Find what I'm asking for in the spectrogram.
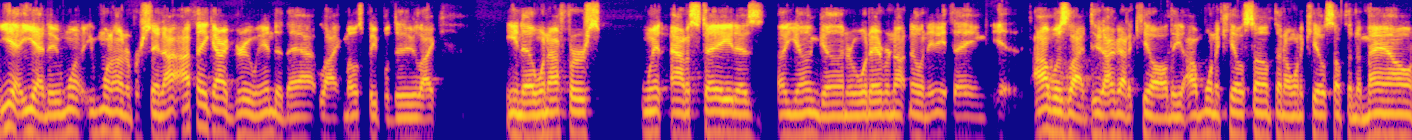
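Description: A man's medium-pitched voice with a Southern US accent, fairly quick, in monotone, flat intonation. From North Georgia, US South. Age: 30s. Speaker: waterfowl hunter. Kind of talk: casual chat.

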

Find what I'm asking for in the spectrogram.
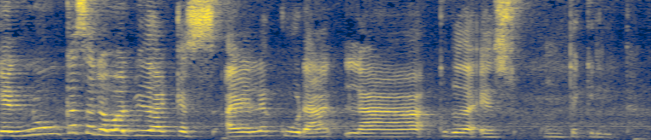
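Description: An animated tone at a moderate pace, over noticeable background noise. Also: woman. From Mexico. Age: 40s. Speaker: podcast co-host. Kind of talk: casual chat.

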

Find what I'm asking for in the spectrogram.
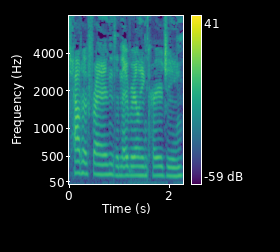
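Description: In a very clean recording with a silent background, a woman with an American accent and a normal speaking voice talks at a fairly low pitch with ordinary pitch variation. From Chicago south suburbs, Illinois. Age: 20s. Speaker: college student. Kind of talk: testimony.

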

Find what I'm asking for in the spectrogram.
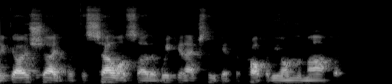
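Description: A man is speaking. He has an Australian accent. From Australia, rural background. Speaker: real estate agent and auctioneer. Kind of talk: interview.

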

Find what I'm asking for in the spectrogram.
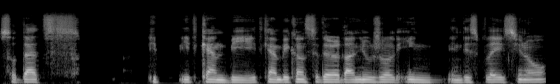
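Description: Recorded dry and close with no echo, a man with a Hungarian accent speaks at a moderate pace in a medium pitch. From Romania, Harghita county (Hungarian-speaking). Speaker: indie developer, entrepreneur. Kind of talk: interview. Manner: repeats words, halting.

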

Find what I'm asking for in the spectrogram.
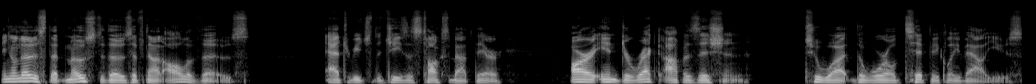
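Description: With an American accent, a man uses a plain, everyday voice at a fairly low pitch and moderate pace, with ordinary pitch variation, in a very clean recording with a silent background and a dry, close sound with no echo. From Central Texas (Austin). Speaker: preacher. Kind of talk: casual interview chat.

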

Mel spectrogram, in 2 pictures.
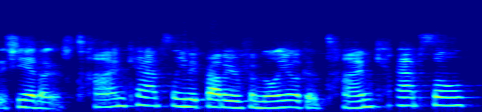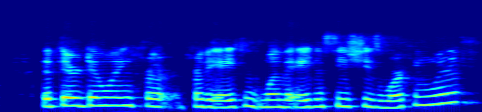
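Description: A woman speaks at a very fast pace. Her voice is fairly high, with ordinary pitch variation. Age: 40s. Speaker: law enforcement public information officer. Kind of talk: interview.

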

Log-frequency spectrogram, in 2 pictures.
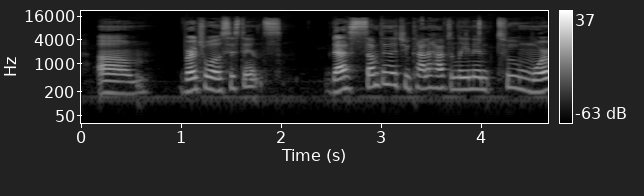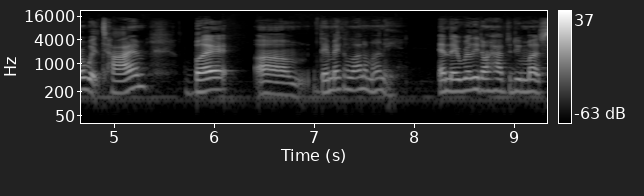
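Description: A woman with an American accent uses a plain, everyday voice at a fairly quick pace with ordinary pitch variation, in a very clean recording with a silent background. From New York, Staten Island. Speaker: digital marketing business owner. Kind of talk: casual interview.

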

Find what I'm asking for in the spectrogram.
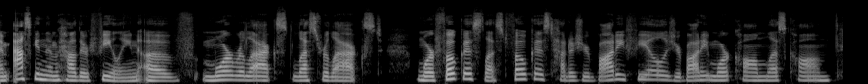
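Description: At a moderate pace, a woman with medium pitch, ordinary pitch variation and an unremarkable speaking voice is heard in a very clean recording with a silent background and a dry, close sound with no echo. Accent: American. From US Midwest, St. Louis, Missouri. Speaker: neurofeedback practitioner. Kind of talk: interview.

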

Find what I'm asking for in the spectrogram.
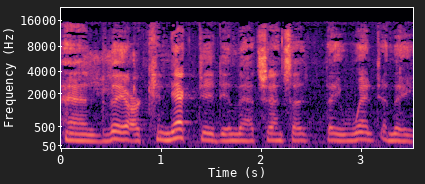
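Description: A man talks at a fairly slow pace. His pitch sits fairly high. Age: 60s. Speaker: music podcast co-host. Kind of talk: casual chat. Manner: animated.

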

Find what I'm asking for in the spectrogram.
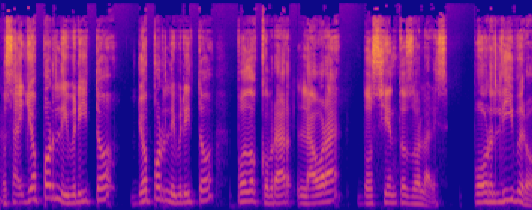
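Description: A man with a normal speaking voice talks at a fairly high pitch and fairly slow pace, with ordinary pitch variation, hardly any pauses and a dry, close sound with no echo. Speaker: nutritionist and podcast host. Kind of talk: casual chat.

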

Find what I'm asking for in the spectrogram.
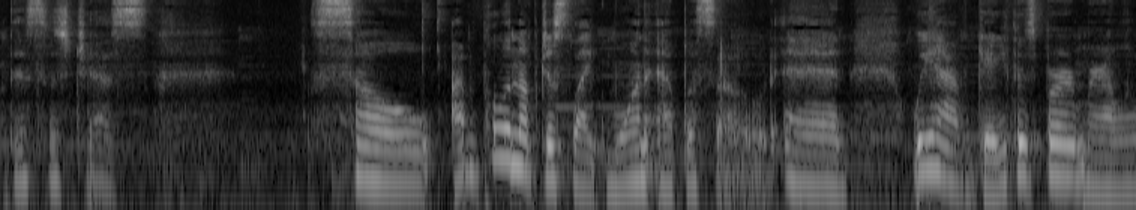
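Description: A dark, mellow, somewhat breathy tone with ordinary pitch variation. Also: woman. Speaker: podcast host. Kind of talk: casual solo podcast monologue. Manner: casual, chatty, informal.

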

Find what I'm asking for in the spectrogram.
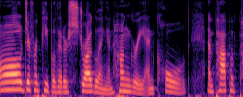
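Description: Plain reading aloud, its intonation lively.

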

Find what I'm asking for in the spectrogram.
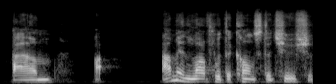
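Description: With a London accent, a man talks at a moderate pace with ordinary pitch variation, recorded dry and close with no echo on a very clean, silent background. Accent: British English, London. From London, England. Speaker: political candidate, former soccer player. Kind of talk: interview conversation.

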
